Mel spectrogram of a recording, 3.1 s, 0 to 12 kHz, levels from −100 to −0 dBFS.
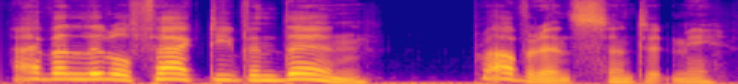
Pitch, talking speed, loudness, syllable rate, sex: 165 Hz, 215 wpm, -17 LUFS, 6.3 syllables/s, male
